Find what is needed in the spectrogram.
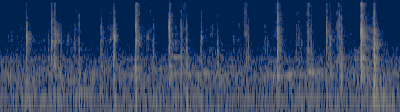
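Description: A deck of message cards being shuffled by hand: an irregular run of soft card flicks and slaps, the sharpest one a little before the end.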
